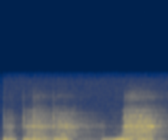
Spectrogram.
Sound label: Indy Boot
